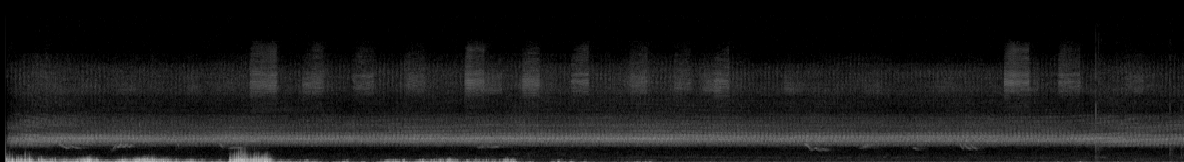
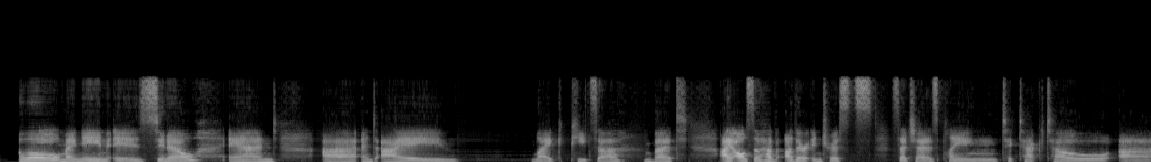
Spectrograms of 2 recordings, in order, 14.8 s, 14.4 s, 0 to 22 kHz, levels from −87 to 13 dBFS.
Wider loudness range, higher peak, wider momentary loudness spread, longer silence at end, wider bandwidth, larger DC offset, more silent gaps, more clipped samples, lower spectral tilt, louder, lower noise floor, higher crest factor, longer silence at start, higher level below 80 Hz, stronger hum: first, 18 LU vs 6 LU; about the same, -4 dBFS vs -4 dBFS; first, 20 LU vs 14 LU; about the same, 0.05 s vs 0 s; first, 15.5 kHz vs 12 kHz; neither; neither; neither; first, -7 dB/octave vs -3.5 dB/octave; about the same, -26 LUFS vs -26 LUFS; second, -45 dBFS vs -70 dBFS; about the same, 22 dB vs 22 dB; second, 0.05 s vs 0.25 s; first, -36 dBFS vs -70 dBFS; neither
